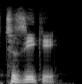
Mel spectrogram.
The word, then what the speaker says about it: tzatziki: What's tzatziki? – Tzatziki. That's how I pronounce it.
